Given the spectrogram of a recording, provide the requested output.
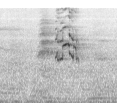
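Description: A rainbow lorikeet gives one harsh, screechy squawk of about half a second, high and grating, against a quiet background.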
